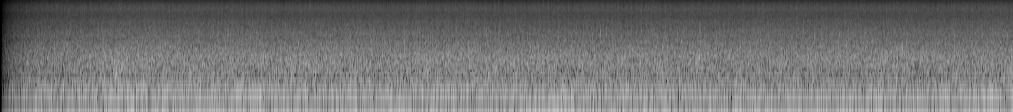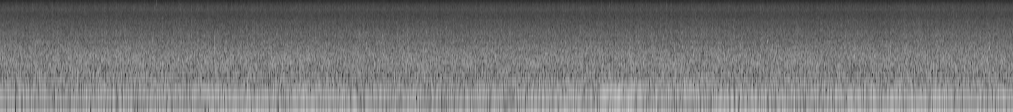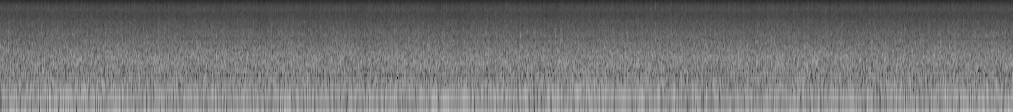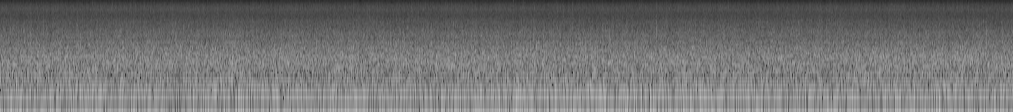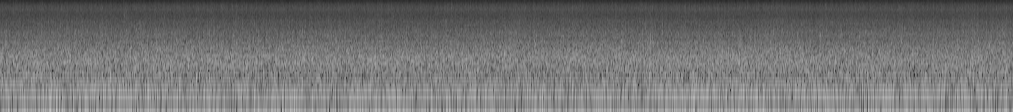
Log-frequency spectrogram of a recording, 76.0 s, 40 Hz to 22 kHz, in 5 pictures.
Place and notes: in the Park, on the edge of the lake
Zoom H2n MS+XY
Tainan City, Taiwan, 18 February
